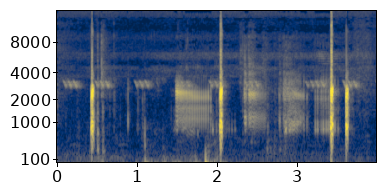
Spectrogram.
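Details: Brauer's tree frog calling from among rock crevices and small grasses on 22 July 2016, late morning. Single hard clicks, then a close pair, are spaced over a few seconds against a faint buzzy background.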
